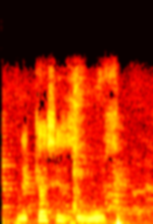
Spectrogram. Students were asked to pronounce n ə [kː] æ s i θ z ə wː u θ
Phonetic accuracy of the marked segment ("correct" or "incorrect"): correct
